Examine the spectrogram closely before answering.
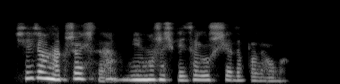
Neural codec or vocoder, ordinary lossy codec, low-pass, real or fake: codec, 16 kHz, 2 kbps, FreqCodec, smaller model; MP3, 64 kbps; 7.2 kHz; fake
